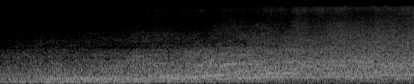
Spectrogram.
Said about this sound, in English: The second highlight is right here. This is when they finally blitz cleaned up the track, got all their wrecked cars off, and now it's the restart of the race, and now we're fourth.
